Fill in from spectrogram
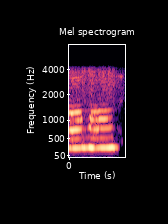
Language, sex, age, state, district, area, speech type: Odia, female, 18-30, Odisha, Cuttack, urban, conversation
